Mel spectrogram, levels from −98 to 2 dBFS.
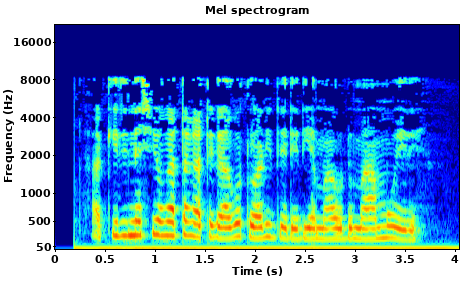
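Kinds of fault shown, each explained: MP3 compression: The speech sounds watery and swirly throughout, with plainly audible damage: faint detail flickers in and out, and s sounds and consonant onsets come out smeared and metallic. Nothing reaches above about 8.4 kHz, so the top end is missing. The likely cause is heavy MP3 encoding at a low bitrate, around 32 kbps, where the encoder ran short of bits, cut the treble at a fixed point and dropped the weaker frequency components from frame to frame.
Pre-emphasis left on: For the first 2 seconds the speech sounds thin, bright and hissy, with sibilants pushed forward; after that the tonal balance settles down. The treble was boosted, by about 14 dB at 10 kHz relative to 1 kHz, in the shape that fits the 75-microsecond FM broadcast curve, and the matching de-emphasis cut was never applied on playback, leaving the high frequencies far too strong.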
